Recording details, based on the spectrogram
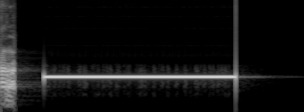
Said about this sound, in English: Who? Who's that last one? I don't know. It got beeped out.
